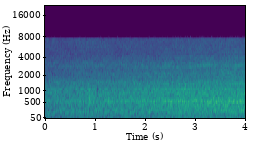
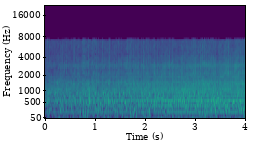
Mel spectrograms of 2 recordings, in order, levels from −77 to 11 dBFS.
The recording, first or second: first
